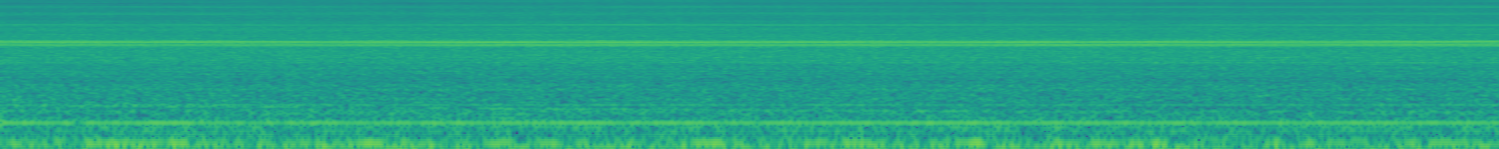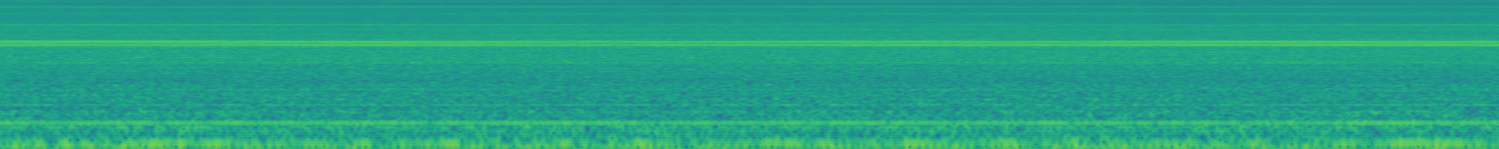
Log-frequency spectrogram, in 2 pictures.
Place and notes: The long and haunting sound of a boiler room. The heaters produce warmth for a major part the university, so in fact, more than an half of the city.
